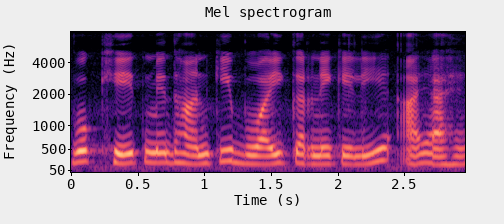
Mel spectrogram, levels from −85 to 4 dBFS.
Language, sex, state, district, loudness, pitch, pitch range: Hindi, female, Bihar, Sitamarhi, -18 LUFS, 200 Hz, 180-245 Hz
